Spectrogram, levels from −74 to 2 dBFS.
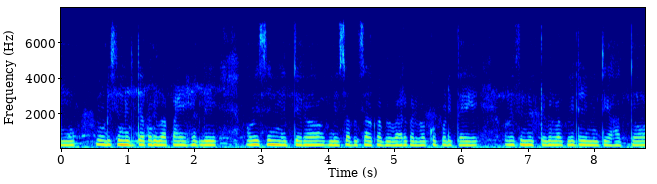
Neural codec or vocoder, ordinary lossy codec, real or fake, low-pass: codec, 24 kHz, 6 kbps, HILCodec; none; fake; 7.2 kHz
